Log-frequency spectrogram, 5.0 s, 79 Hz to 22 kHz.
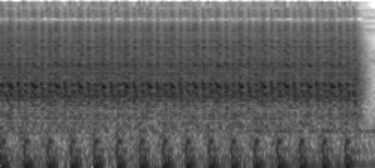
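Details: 2007 Hawk 250 Chinese single-cylinder dirt bike with crank-no-start, cranked with plug out on compression gauge: steady starter cranking about three pulses a second, never catching; compression about 60 PSI.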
